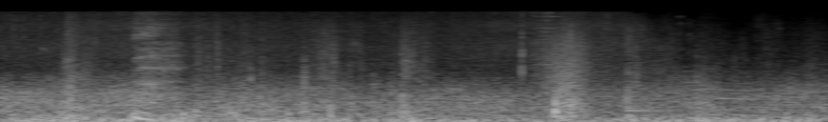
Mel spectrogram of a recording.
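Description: Hands clamber over a metal ledge with a clatter.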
